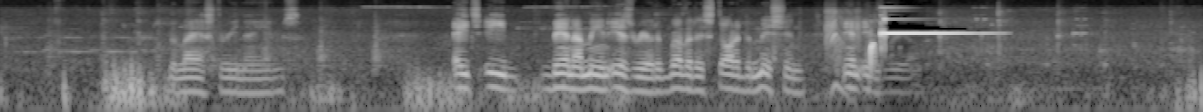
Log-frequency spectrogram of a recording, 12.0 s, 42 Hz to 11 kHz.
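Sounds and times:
bell-like ring: 8.8 - 10.1.

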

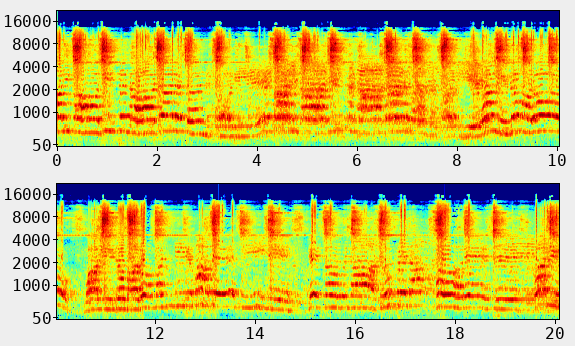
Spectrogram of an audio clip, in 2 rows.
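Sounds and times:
voices singing devotional song: 0.0 - 20.0.

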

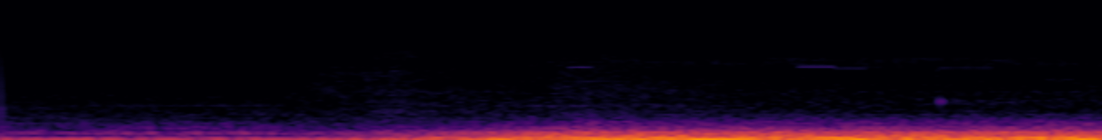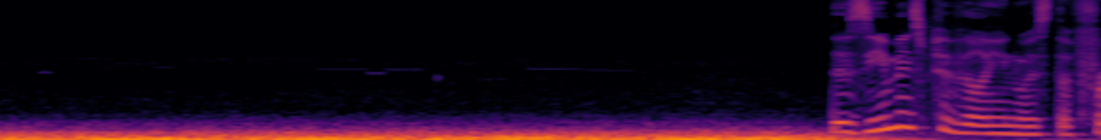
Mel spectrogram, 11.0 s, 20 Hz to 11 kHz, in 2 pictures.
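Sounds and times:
loud low rumble: 0.0 - 10.2.

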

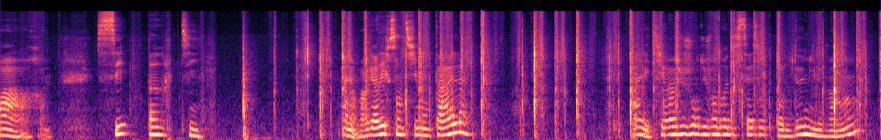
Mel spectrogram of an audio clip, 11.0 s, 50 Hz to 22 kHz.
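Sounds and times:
cards being shuffled: 3.0 - 11.0.

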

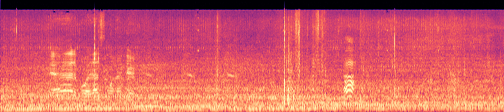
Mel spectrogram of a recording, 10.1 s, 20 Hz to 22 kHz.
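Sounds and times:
tractor engine hum: 0.0 - 10.0
baseball popping into mitt: 5.6 - 6.5.

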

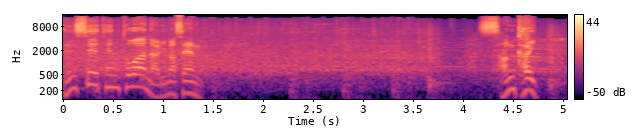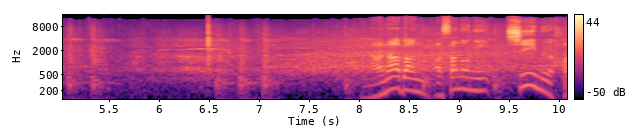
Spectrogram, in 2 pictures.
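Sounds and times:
baseball bat hitting ball: 6.5 - 7.2.

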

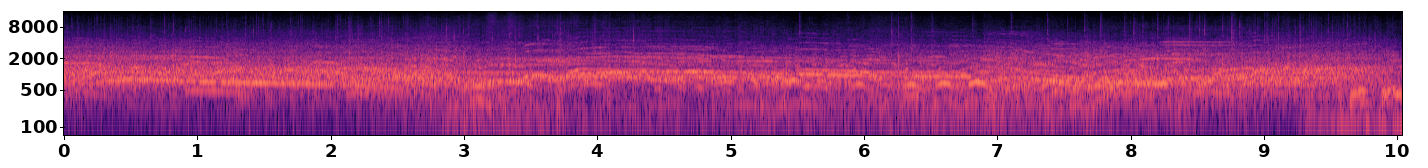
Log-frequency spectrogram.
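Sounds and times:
stadium crowd shouting and cheering: 0.0 - 10.0.

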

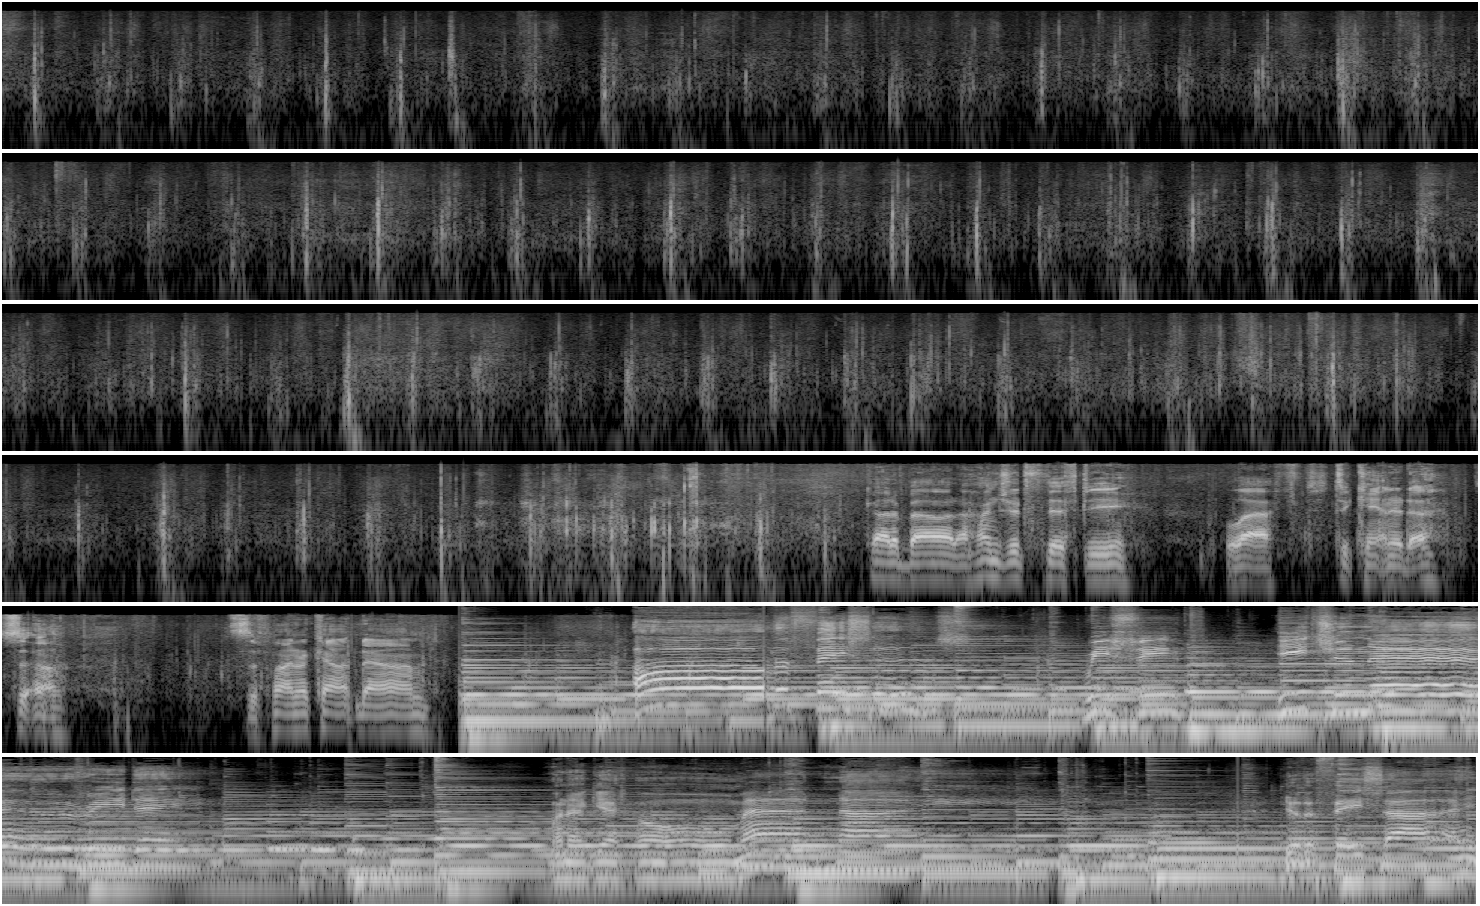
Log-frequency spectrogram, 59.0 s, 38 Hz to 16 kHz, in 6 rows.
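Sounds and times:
footsteps on dirt trail: 0.0 - 51.4, 56.8 - 59.0.

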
